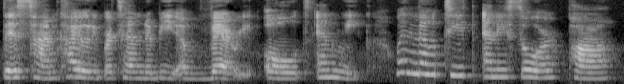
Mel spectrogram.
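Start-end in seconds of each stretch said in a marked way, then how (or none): none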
